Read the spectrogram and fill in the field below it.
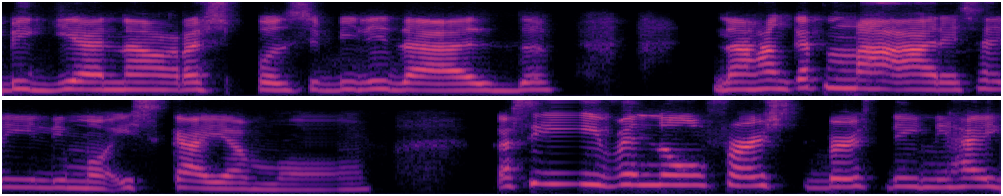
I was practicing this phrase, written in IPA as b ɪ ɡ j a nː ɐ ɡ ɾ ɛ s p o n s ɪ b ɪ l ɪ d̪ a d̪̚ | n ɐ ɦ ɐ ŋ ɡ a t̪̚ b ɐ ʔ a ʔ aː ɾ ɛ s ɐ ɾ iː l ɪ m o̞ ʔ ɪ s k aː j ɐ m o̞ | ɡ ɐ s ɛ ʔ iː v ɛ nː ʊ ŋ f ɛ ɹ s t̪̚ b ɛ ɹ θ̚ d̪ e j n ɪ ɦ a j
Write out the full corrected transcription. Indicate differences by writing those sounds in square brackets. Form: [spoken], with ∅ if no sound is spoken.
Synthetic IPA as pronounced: b ɪ ɡ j a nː ɐ [ŋ] ɾ ɛ s p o n s ɪ b ɪ l ɪ d̪ a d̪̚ | n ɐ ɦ ɐ ŋ ɡ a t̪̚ [m] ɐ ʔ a ʔ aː ɾ ɛ s ɐ ɾ iː l ɪ m o̞ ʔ ɪ s k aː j ɐ m o̞ | [k] ɐ s ɛ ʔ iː v ɛ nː ʊ ŋ f ɛ ɹ s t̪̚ b ɛ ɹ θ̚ d̪ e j n ɪ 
